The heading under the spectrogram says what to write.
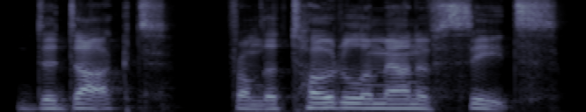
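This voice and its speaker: With a New Zealand accent, the speaker uses fairly even intonation. The sound is dry and close with no echo, and the recording is very clean with a silent background. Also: man. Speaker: political stream co-host. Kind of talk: casual political discussion. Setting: live stream.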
